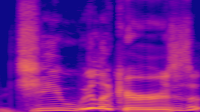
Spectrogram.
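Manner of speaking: very high, loud, slow squeal of delight; excited squeal. Retold or imitated. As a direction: squeal it like a giddy boy. Excited inner thought, very high.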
